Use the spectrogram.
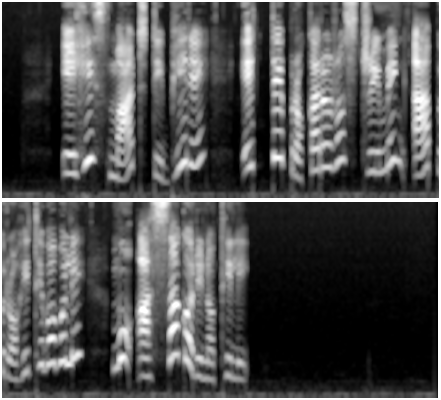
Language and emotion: Odia, surprised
